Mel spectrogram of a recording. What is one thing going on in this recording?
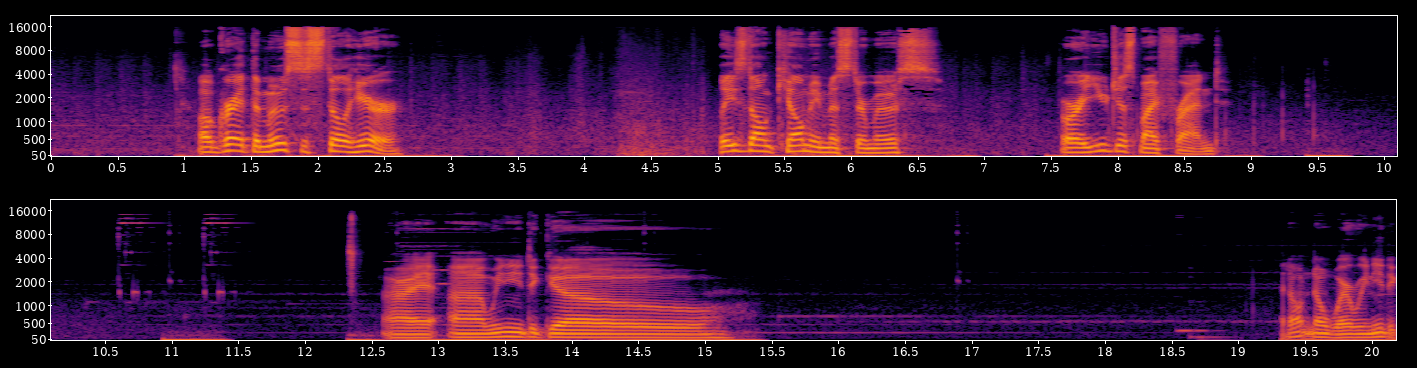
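A young man talks into a microphone with animation, close by.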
